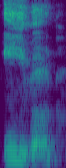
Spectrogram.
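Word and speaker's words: Eveen: so the main character I want to pronounce her name as even it's spelled e v e e n so even is known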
